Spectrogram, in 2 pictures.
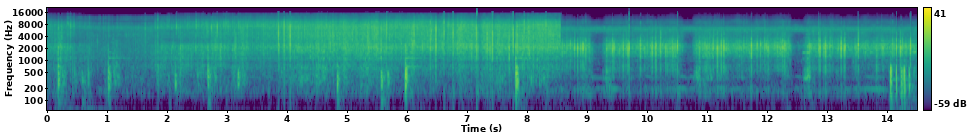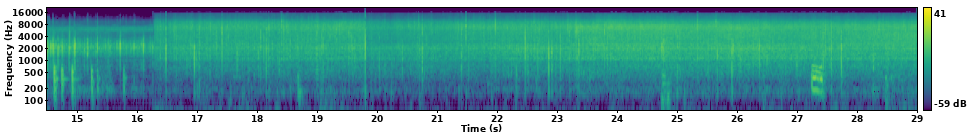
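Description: Egg and green vegetable stems sizzling in a hot wok over a wood fire, with short clicks and scrapes of a ladle against the pan as the food is stirred.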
